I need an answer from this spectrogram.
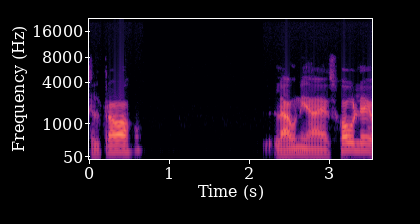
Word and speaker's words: joule: Joule. Se escribe joule, pero se pronuncia joule.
